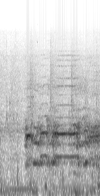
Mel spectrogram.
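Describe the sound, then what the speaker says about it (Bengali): A rooster crows outdoors at a park in Kalimpong, one drawn-out call rising over faint background noise, fairly loud and close. "তার সঙ্গে মুরগি ডাকছে, মুরগি মোরগ কিছু একটা হবে মুরগি।"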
